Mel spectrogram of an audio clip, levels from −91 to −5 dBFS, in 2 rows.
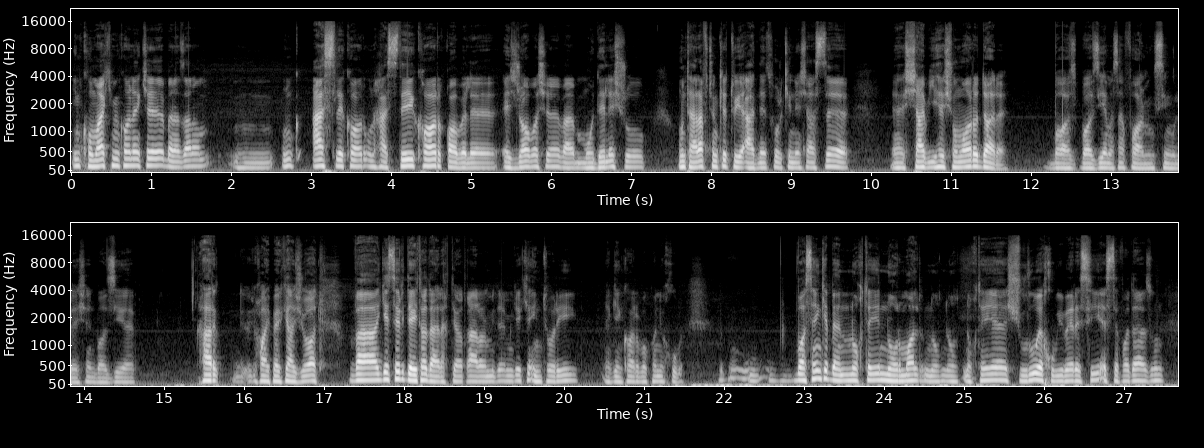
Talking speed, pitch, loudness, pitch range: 145 wpm, 130 Hz, -21 LUFS, 115-145 Hz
